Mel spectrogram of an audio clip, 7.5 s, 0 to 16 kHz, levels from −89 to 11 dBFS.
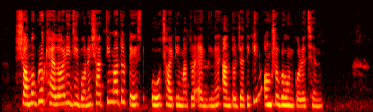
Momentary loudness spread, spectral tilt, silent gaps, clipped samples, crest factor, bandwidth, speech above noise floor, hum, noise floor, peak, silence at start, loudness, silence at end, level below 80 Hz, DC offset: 8 LU; -3.5 dB/octave; none; under 0.1%; 18 dB; 11.5 kHz; 44 dB; none; -68 dBFS; -6 dBFS; 0.35 s; -24 LUFS; 1 s; -68 dBFS; under 0.1%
